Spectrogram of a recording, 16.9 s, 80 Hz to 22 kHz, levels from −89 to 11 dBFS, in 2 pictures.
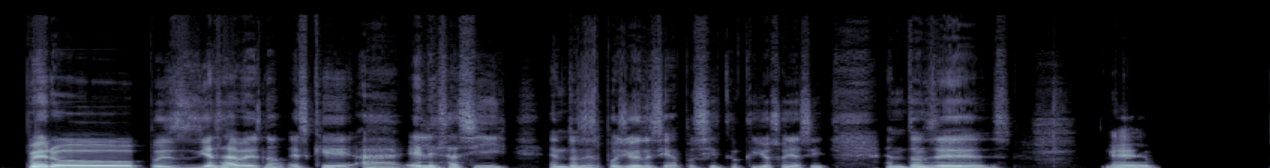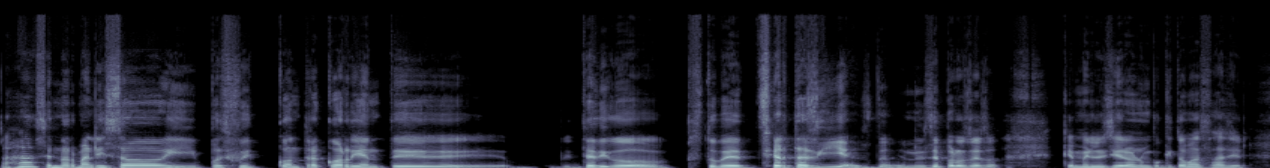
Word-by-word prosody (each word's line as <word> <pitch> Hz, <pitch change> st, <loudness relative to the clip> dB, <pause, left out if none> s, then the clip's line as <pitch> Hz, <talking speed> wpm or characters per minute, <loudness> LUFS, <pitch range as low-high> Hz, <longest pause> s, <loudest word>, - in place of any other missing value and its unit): pero, 150 Hz, -5 st, +7 dB
pues, 150 Hz, -1 st, -4 dB
ya 200 Hz, +5 st, +4 dB
sabes 165 Hz, -8 st, +2 dB
¿no? 225 Hz, +5 st, -6 dB
Es 185 Hz, -1 st, -6 dB
que, 200 Hz, -4 st, -4 dB
ah, 195 Hz, +2 st, -5 dB
él 210 Hz, -, +1 dB
es 205 Hz, -1 st, -3 dB
así. 185 Hz, 0 st, -6 dB, 0.2 s
Entonces, 140 Hz, +3 st, -3 dB
pues: 130 Hz, -2 st, -5 dB
"Yo 135 Hz, 0 st, +2 dB
decía, 125 Hz, -1 st, -5 dB
pues, 130 Hz, 0 st, -12 dB
sí, 210 Hz, +7 st, -8 dB
creo 180 Hz, -4 st, -16 dB
que 170 Hz, -, -14 dB
yo 170 Hz, -1 st, -5 dB
soy 170 Hz, 0 st, -6 dB
así." 175 Hz, +4 st, -8 dB, 0.4 s
Entonces, 130 Hz, -4 st, 0 dB, 0.6 s
eh, 115 Hz, -3 st, -2 dB, 0.8 s
ajá, 280 Hz, +1 st, 0 dB
se 235 Hz, -4 st, -2 dB
normalizó 210 Hz, +4 st, +2 dB
y, 160 Hz, -7 st, -5 dB
pues, 145 Hz, +2 st, -6 dB
fui 190 Hz, 0 st, -5 dB
contracorriente, 175 Hz, -, -1 dB, 0.5 s
te 145 Hz, -, +4 dB
digo, 145 Hz, -, +1 dB
pues -, -, -19 dB
tuve 145 Hz, -3 st, +3 dB
ciertas 185 Hz, -7 st, +5 dB
guías 155 Hz, +8 st, -2 dB
¿no? 175 Hz, -, -8 dB
En 160 Hz, -, -9 dB
ese 145 Hz, +3 st, -2 dB
proceso, 155 Hz, +3 st, -1 dB, 0.4 s
que -, -, -4 dB
me 130 Hz, -, 0 dB
lo 125 Hz, -, +1 dB
hicieron 140 Hz, +3 st, +1 dB
un 145 Hz, -, -3 dB
poquito 140 Hz, 0 st, -4 dB
más 135 Hz, 0 st, -3 dB
fácil. 140 Hz, +1 st, -6 dB
160 Hz, 175 wpm, -22 LUFS, 140-190 Hz, 0.8 s, pero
